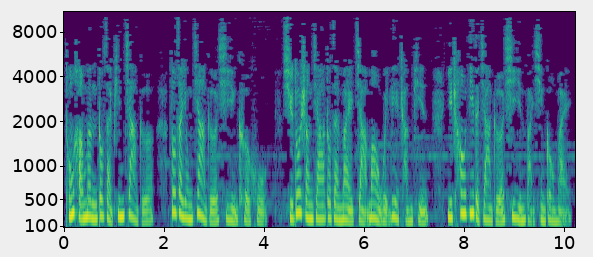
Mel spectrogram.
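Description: A woman radio host reading a first-person story aloud in an earnest, even scripted narration. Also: medium pitch, moderate pace, breathy edge, soft background music.

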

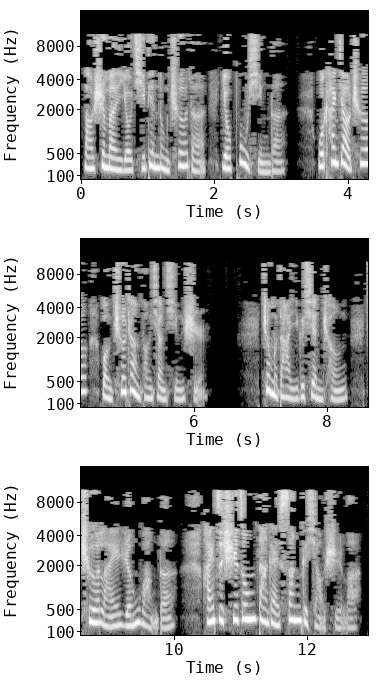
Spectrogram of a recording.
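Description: Earnest woman narrator with a warm, mellow tone, reading a personal testimony. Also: mid-range voice, expressive, measured pace, husky, no room sound, clean studio sound. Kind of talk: read first-person narration.

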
